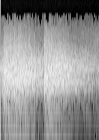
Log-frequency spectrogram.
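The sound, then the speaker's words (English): Gunshots ring out in a radio drama set in snowy country, fired to cover two men dashing for a snowbank. Two heavy, booming blasts come about a second apart, each trailing a long, noisy rumble that fades slowly. “Sergeant Preston fired a few shots to cover their movement”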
